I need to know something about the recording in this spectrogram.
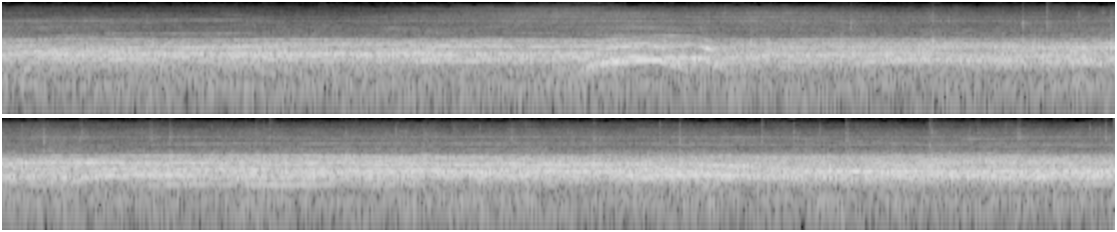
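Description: A loud crowd cheers and screams through a loudspeaker.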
